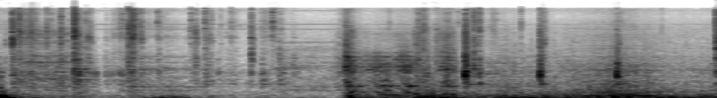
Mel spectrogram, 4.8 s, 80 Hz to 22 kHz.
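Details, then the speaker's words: 1985 Mazda B2000 ute, original carbureted 2.0 L engine, 310,714 km, no blow-by, recent clutch and gearbox: cold start with a little choke, quick crank, catches and settles into an even fast idle; healthy start. "you go that's cold start so anyway"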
